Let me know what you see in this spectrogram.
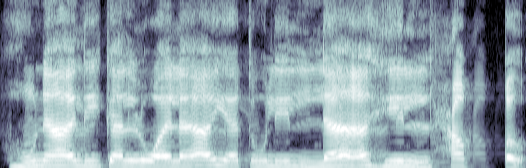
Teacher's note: اب چونکہ یہ تشدید کے ساتھ بھی آ گئی اور قلقلہ کا بھی حرف ہے، اور یہاں پہ وقف بھی آپ کر رہے ہو، تو قلقلہ بہت اسٹرانگلی کیا جائے گا، قلقلہ کی سب سے اولا درجے کا یہاں پر کیا جائے گا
